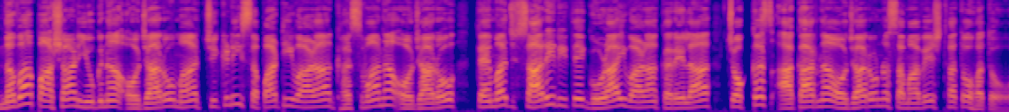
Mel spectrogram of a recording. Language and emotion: Gujarati, neutral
